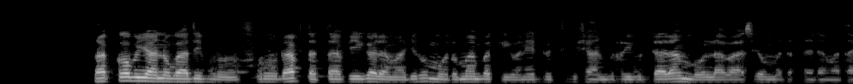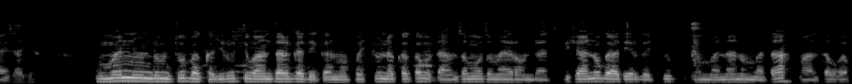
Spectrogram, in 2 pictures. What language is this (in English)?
Oromo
